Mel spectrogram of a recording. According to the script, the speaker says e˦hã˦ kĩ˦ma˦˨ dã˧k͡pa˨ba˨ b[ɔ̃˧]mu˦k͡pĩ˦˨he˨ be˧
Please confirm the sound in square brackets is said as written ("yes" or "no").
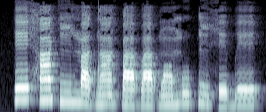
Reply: yes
